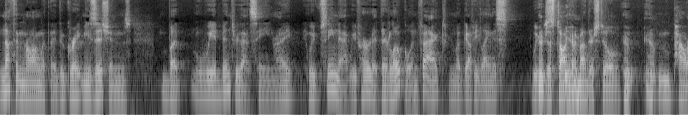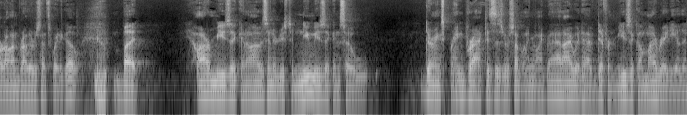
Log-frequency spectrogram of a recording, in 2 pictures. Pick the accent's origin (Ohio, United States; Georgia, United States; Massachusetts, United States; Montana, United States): Ohio, United States; Columbus; moved away as an adult; also born or lived in San Francisco; I grew up here in Columbus, and every summer I'd go out to Arizona to visit my father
